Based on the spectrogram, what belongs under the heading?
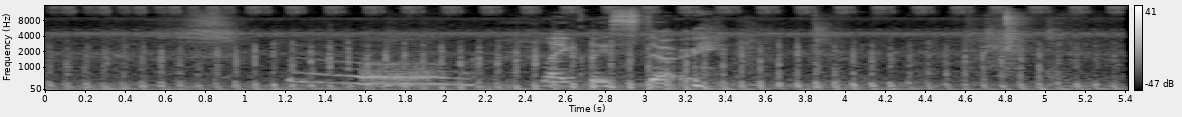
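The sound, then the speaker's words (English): A helicopter hovers overhead, its rapid rotor chop thudding in a steady, loud rhythm throughout, while a man briefly speaks over the noise. “So, a rope drops down from a helicopter hovering above another military operative slides down a rope.”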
